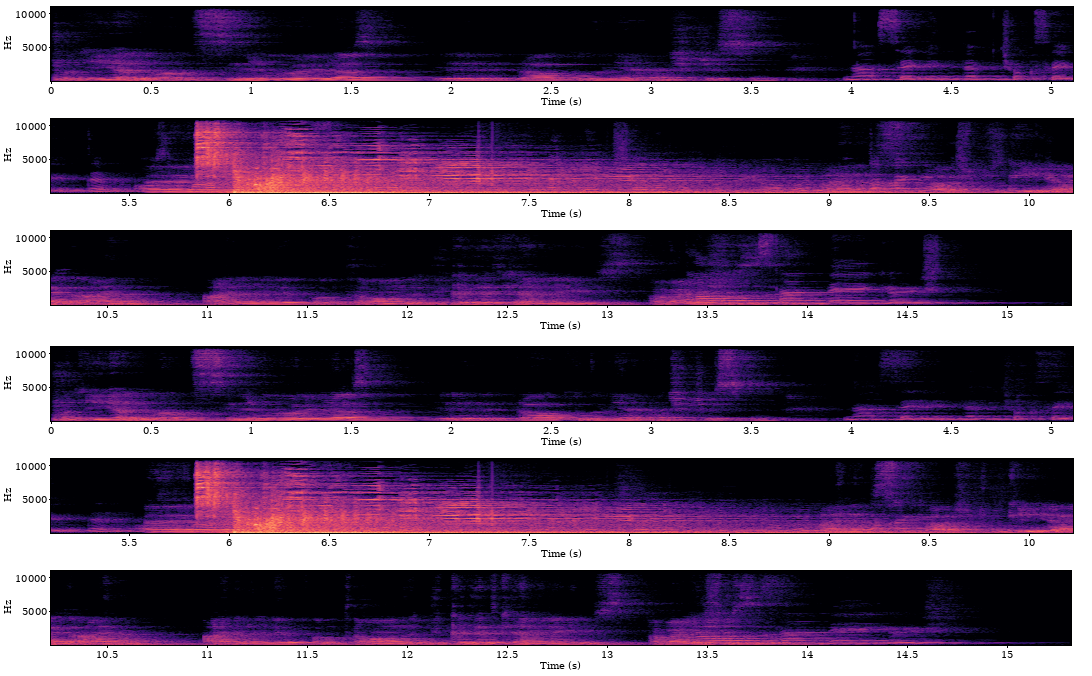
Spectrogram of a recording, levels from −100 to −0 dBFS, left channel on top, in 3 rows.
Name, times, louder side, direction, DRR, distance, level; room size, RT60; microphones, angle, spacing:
voice 1, 0.0-1.6 1.9-3.6 5.6-6.1 6.6-7.0 8.9-13.9, right 1 dB, 75° right, -5 dB, 3.1 m, -40 dB
voice 2, 4.0-6.9 7.3-9.6 10.1-10.3 13.4-14.7, left 2 dB, 75° left, 4 dB, 1.2 m, -45 dB
sound 1, 5.8-9.5, equal, 5° right, 0.4 m, -22 dB
14.0 x 6.9 x 3.3 m, 0.90 s
head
